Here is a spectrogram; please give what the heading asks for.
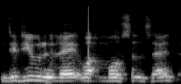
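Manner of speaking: ordinary delivery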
